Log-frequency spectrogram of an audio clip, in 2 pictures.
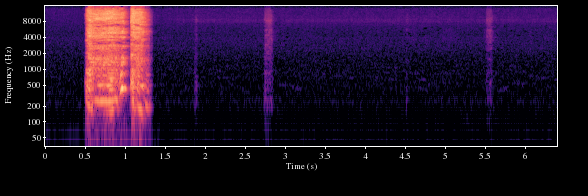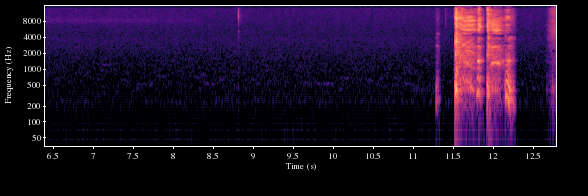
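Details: A person who was a little rough having a coughing fit: two bursts of rapid, harsh coughs separated by a long silence.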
